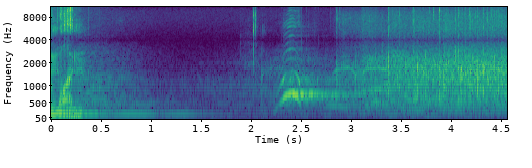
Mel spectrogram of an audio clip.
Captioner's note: cheering and applause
